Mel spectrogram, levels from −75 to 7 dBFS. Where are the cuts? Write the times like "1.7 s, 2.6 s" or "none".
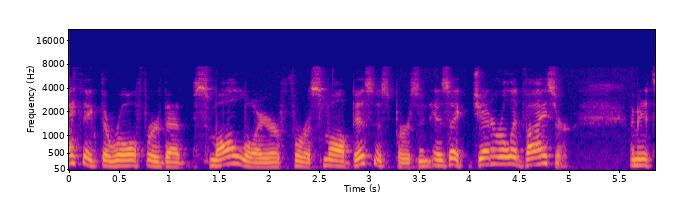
1.3 s, 4.0 s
